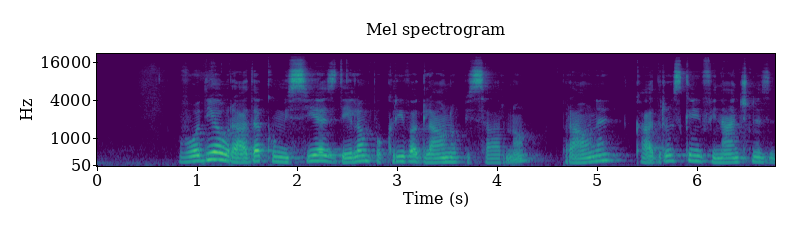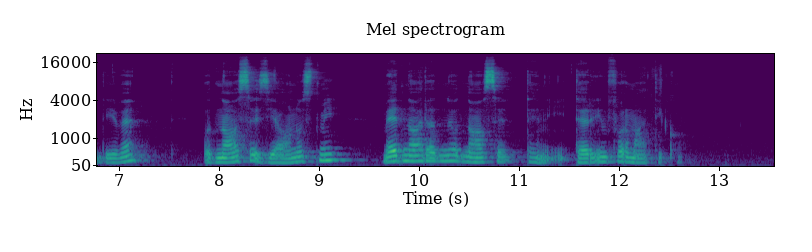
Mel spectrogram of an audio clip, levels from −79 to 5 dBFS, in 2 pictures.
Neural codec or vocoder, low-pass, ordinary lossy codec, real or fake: none; none; none; real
